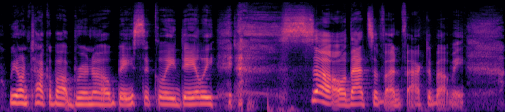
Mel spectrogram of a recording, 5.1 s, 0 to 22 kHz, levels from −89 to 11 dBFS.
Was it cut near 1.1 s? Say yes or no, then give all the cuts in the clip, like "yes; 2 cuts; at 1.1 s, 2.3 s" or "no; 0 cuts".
no; 1 cut; at 2.3 s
